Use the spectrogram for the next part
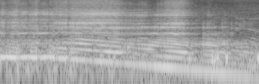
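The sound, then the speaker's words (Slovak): A tuned car engine at a tuning show revs loudly, its deep harmonic roar sliding steadily downward in pitch as the revs fall over a couple of seconds. “Auto musí pekne spravené, musí ísť a musí správne hučať, aj.”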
